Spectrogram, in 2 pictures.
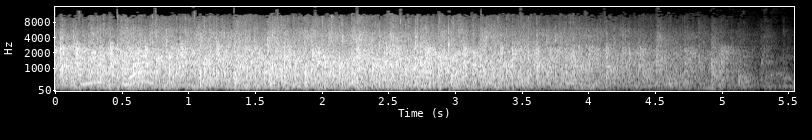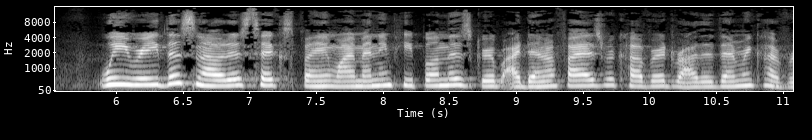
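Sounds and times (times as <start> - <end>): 
audience applause: 0.0 - 5.4
speech: 6.0 - 11.0.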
